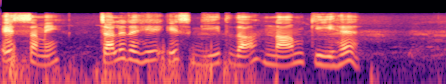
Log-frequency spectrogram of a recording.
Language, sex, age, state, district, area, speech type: Punjabi, male, 18-30, Punjab, Hoshiarpur, urban, read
